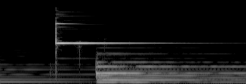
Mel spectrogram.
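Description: A bright bell-like notification ding about half a second in, its high tone ringing on, typical of an animated subscribe-button bell. It sounds over sustained musical chords, which change to a louder chord about a second in.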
